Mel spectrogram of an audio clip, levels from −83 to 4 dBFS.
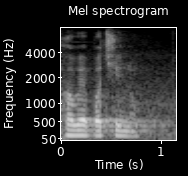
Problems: constant background noise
